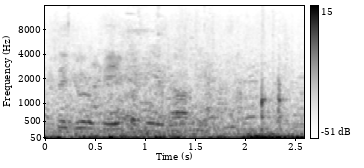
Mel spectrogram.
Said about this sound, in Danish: Solen skinner Lyden fra guider på kanalrundfarten blander sig med det klirrende bestik.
